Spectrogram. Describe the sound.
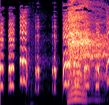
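A rooster calls, first with a few short, clipped clucking bursts, then one long, loud crow with a rising and falling, strongly harmonic tone that carries on to the end, with no talk.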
